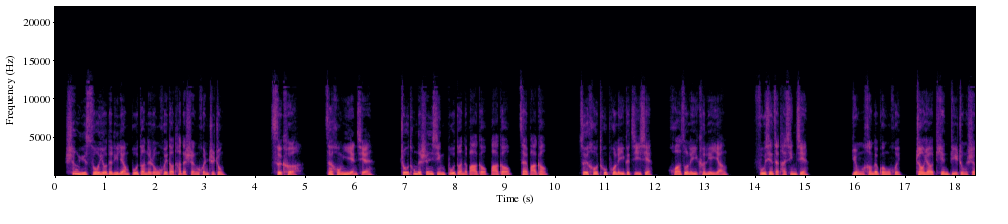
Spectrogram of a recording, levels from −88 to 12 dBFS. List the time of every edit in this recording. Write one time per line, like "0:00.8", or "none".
0:15.8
